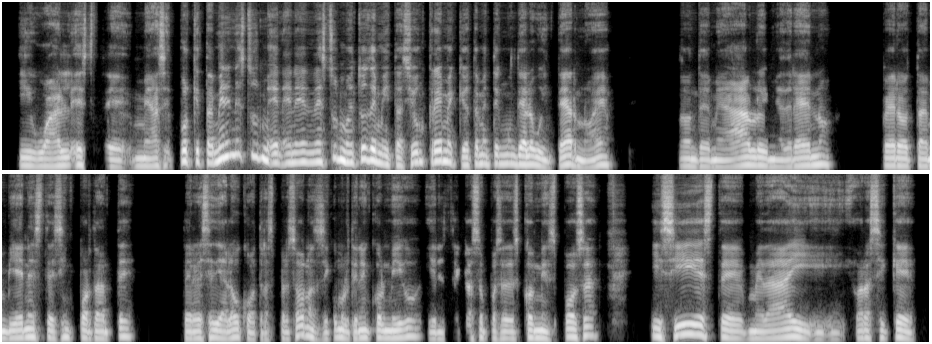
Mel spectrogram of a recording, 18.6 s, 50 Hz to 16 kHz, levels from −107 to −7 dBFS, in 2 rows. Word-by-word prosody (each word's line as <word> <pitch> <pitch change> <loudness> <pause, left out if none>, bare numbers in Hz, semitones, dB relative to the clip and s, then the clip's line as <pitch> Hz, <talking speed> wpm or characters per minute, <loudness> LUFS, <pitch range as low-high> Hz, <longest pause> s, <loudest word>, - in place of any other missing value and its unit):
igual, 120 0 0
este, 110 -6 -3
me 115 0 -2
hace 120 -1 -1
Porque 190 0 +2
también 190 +10 +5
en 295 - +2
estos, 285 -4 -2
en 165 -3 0
en 175 0 +1
estos 200 +7 0
momentos 200 +2 +5
de 205 - +8
imitación, 155 +2 0
créeme 185 -1 +3
que 130 - -2
yo 130 - -1
también 145 -2 -1
tengo 150 0 -1
un 145 - -1
diálogo 135 -4 +4
interno, 110 -3 +1
¿eh?, 135 +2 -2 0.6
donde 110 -2 -3
me 100 0 -1
hablo 125 +5 +2
y - - 0
me 105 -1 -1
dreno. 125 +5 0 0.4
Pero 120 -2 +1
también, 115 +2 0
este, 130 -2 -1
es 105 - -3
importante 120 +1 -4 0.5
tener 110 0 -1
ese 115 +3 0
diálogo 120 +1 0
con 105 - -5
otras 95 0 -9
personas, 135 +5 -2
así 100 +2 -6
como 125 +4 -1
lo - - -4
tienen 110 +2 -1
conmigo, 120 +4 -1
y 105 - -6
en - - -5
este - - -14
caso, - - -3
pues, 110 -2 -7
es 105 -2 -2
con 120 -1 -1
mi 115 - +2
esposa. 135 +7 -1 0.5
Y 135 -2 0
sí, 170 +5 +5
este, 130 -7 0
me 110 +1 -2
da 120 +4 0
y 135 - +4
y 105 -4 -4
y - - -23
ahora 115 +1 -3
sí 115 -1 +1
que 115 -4 -1
125 Hz, 210 wpm, -23 LUFS, 110-140 Hz, 0.6 s, de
